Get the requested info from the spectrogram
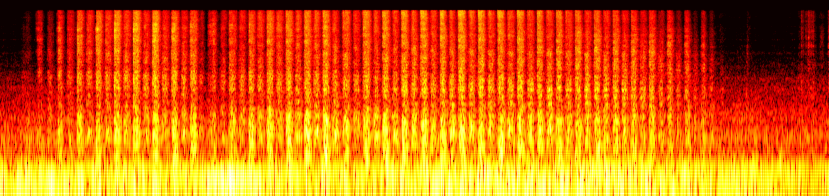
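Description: A bare hacksaw blade rasping back and forth across polyurethane seat foam in quick, even strokes, about five a second, shaving a glued-on foam patch to shape. The strokes slow and thin out near the end.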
